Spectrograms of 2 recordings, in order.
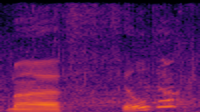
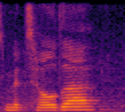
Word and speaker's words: Matilda: Mathilda? – You had me until that. – It's Matilda. H is silent.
